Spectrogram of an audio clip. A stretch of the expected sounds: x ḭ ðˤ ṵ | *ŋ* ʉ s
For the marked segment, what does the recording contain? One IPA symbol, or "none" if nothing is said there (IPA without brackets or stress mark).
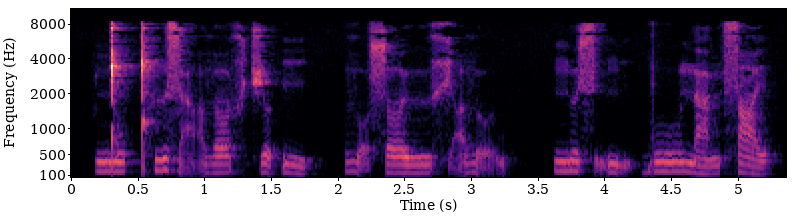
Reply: ŋ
